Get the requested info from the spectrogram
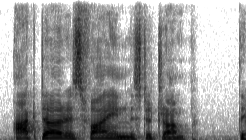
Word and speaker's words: Akhtar: "So Ak, like octopus?" – "That works." – "But is that how you say it? Where you're from? Where are you from?" – "Pakistan." – "Pakistan. – And we pronounce the name differently there." – "I'm talented. I can say it right." – "So we say Akhtar." – Father reverted to the native KH guttural sound that no white American in his experience had ever been able to master. There was a moment's silence on the other end of the line.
